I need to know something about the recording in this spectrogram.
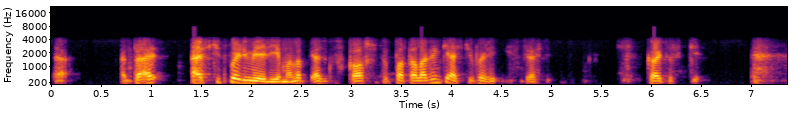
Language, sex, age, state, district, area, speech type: Kashmiri, male, 30-45, Jammu and Kashmir, Budgam, rural, conversation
